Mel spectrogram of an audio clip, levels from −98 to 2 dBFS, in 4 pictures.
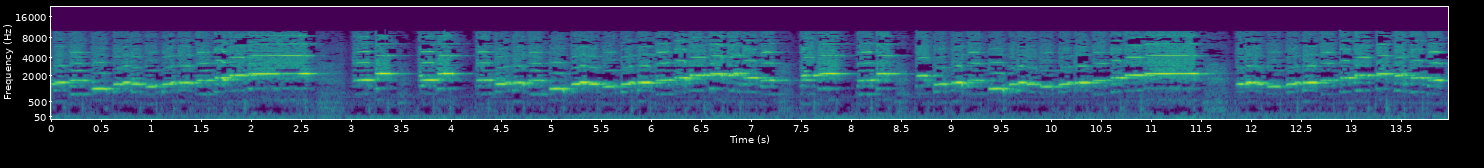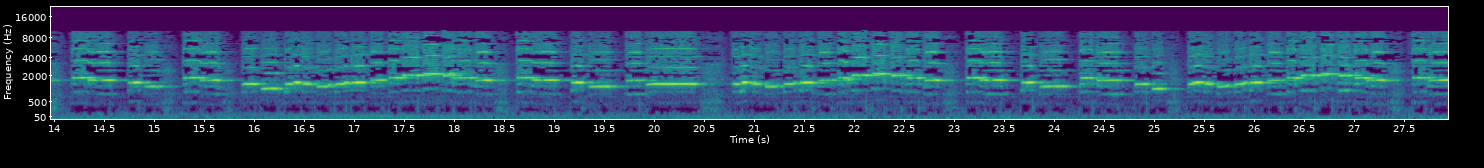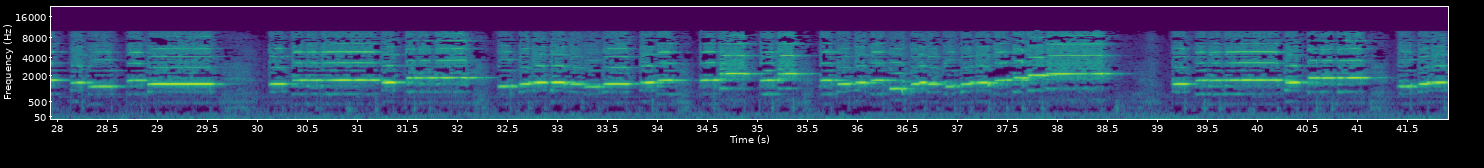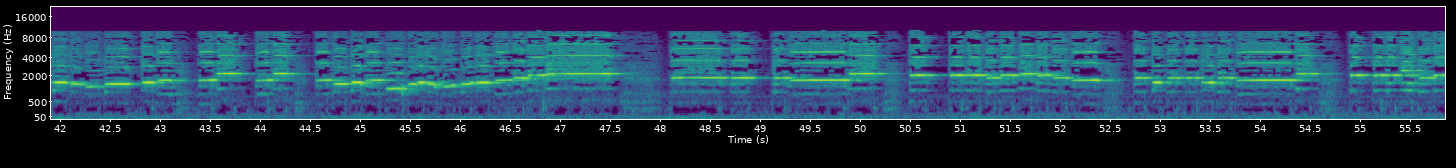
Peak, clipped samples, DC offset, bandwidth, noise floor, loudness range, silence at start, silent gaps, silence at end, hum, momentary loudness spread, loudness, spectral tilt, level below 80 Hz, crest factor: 0 dBFS; under 0.1%; 0.1%; 11 kHz; -50 dBFS; 5 LU; 0 s; none; 0 s; none; 11 LU; -14 LUFS; 4 dB/octave; -62 dBFS; 16 dB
